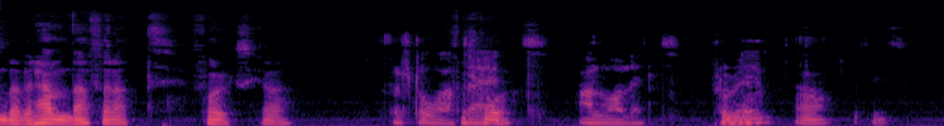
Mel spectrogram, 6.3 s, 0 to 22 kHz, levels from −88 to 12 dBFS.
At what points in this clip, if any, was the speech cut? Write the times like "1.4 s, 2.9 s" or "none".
3.8 s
